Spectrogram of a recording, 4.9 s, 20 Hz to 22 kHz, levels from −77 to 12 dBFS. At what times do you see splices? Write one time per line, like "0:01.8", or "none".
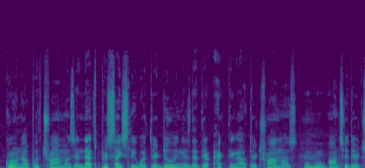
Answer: none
